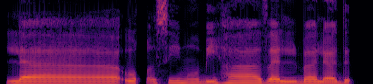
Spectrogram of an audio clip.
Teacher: یہاں پر دیکھیے اقسم میں قاف پر قلقلہ کیا جائے گا، بہاذل ذال کے مخرج کو نرمی سے ادا کرنا ہے، بلد لاسٹ میں دال پر جب ہم وقف کریں گے تو جزم لگ جائے گا، اس لیے یہاں پر قلقلہ کے ساتھ پڑھا جائے گا۔ اور لام پر الف مدہ کے بعد حمزہ ہے تو مد منفصل ہے، اس کو ہم 4 حرکات کے برابر کھینچیں گے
